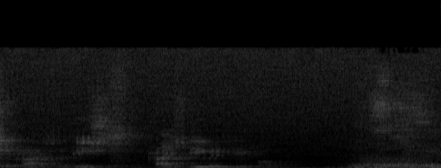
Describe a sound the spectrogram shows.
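An elderly man speaks with animation through a microphone in a large echoing hall.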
